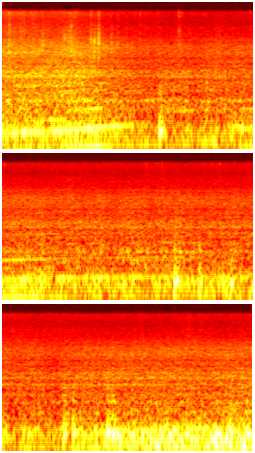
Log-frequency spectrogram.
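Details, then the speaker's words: Worn sway bar end link, play in its ball sockets or bushings, gives a light, uneven rapid knocking and rattling over low road rumble as the car rolls slowly through a parking lot over slightly irregular pavement. "on that vehicle you could hear a light rattling noise when traveling through a parking lot with slightly irregular surfaces"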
